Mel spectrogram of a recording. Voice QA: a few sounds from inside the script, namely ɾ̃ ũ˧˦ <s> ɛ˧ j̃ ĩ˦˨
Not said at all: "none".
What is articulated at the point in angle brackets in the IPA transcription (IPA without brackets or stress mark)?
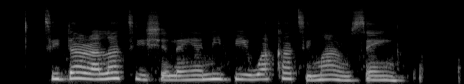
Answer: s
